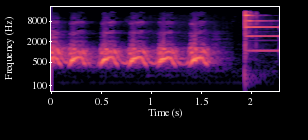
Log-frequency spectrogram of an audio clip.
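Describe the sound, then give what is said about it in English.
A dog barks six times in a quick, steady rhythm, loud, followed after a short pause by a bright ringing chime. “Shaggy dog.”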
